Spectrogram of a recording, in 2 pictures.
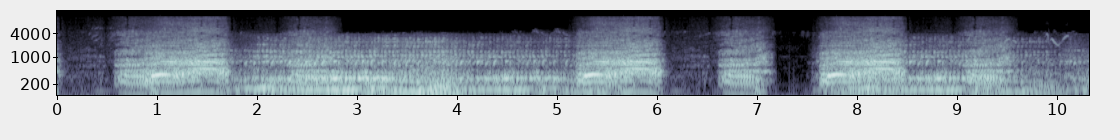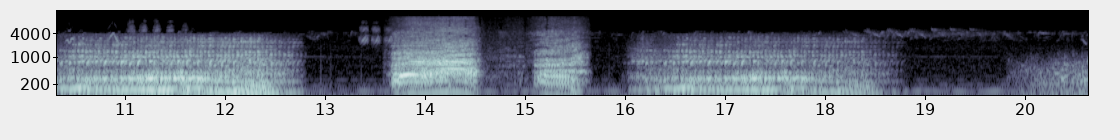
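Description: Bear roars and growls, about nine in a row, each from half a second to three seconds long with short gaps between; they die away near the end.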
